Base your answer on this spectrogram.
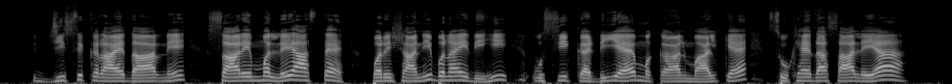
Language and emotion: Dogri, happy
